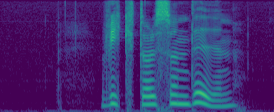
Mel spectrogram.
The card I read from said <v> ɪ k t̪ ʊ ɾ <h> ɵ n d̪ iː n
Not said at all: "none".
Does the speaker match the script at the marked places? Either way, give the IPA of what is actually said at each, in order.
v, s

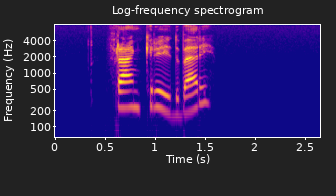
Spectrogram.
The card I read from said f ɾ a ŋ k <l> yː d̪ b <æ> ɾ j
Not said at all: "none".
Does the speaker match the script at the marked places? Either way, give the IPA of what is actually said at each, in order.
ɾ, æ

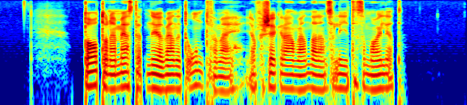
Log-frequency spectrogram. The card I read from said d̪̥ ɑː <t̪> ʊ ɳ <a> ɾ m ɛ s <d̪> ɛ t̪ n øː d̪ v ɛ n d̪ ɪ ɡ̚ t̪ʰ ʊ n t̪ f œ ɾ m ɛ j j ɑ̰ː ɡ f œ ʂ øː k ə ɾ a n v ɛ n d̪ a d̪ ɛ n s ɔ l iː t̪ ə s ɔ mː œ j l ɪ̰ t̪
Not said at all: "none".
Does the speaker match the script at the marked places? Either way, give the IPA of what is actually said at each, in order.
t̪, æ, t̪

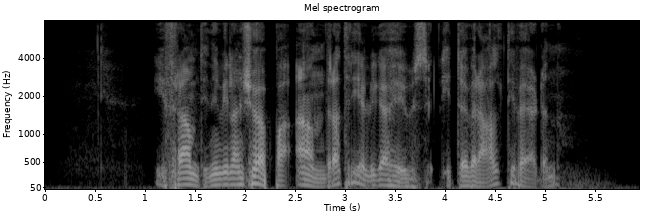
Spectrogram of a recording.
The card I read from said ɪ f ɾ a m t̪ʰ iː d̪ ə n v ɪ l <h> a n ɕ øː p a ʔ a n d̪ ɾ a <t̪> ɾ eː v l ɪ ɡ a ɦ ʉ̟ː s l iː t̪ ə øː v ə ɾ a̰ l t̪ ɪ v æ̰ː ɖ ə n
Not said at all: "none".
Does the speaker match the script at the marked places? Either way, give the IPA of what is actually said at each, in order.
h, t̪ʰ

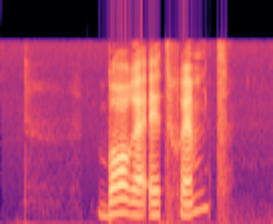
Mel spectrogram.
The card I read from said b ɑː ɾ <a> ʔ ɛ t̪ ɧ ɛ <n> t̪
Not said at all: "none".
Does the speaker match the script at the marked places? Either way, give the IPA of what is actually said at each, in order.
a, m

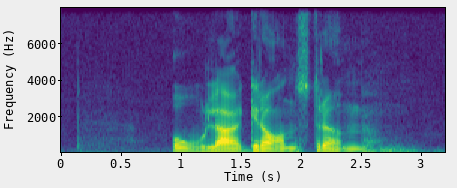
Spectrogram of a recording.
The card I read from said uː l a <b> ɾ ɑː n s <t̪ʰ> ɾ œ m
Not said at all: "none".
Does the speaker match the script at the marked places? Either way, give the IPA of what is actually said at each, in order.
ɡ, t̪

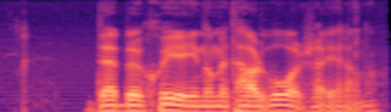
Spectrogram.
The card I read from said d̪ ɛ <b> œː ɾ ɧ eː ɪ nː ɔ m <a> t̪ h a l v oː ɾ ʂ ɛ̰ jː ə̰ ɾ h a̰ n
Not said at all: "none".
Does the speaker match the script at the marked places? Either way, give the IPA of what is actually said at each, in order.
b, ɛ

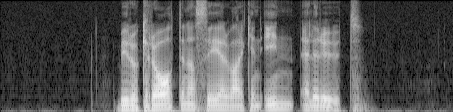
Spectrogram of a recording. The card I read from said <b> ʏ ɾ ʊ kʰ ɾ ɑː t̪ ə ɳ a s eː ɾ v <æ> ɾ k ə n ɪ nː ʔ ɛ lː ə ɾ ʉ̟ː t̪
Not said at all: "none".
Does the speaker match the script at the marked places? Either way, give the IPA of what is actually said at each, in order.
b, a

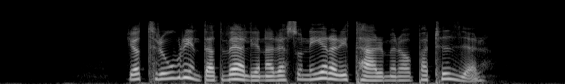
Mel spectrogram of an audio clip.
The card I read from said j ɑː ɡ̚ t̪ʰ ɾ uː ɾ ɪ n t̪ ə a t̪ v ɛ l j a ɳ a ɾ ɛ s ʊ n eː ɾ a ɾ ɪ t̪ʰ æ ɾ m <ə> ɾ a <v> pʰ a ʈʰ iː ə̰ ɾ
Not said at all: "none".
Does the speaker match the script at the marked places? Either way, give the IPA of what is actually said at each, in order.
ə, v

